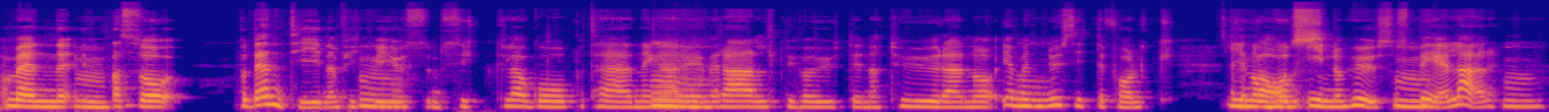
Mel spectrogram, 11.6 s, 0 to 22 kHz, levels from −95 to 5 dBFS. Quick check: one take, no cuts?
yes; 0 cuts

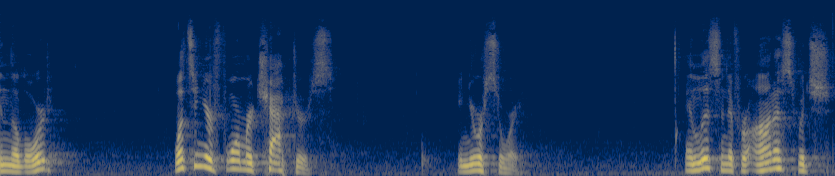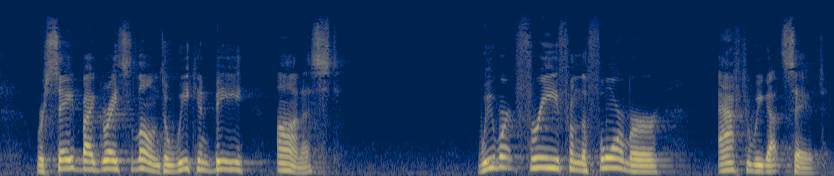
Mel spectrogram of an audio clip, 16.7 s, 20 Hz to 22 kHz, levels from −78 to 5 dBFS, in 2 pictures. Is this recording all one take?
no; 1 cut; at 10.0 s

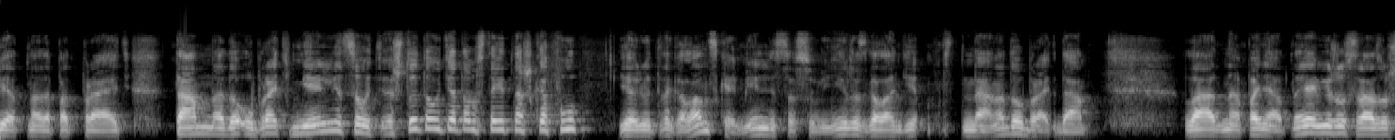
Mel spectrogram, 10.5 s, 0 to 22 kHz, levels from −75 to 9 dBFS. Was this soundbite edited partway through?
yes; 1 cut; at 7.9 s

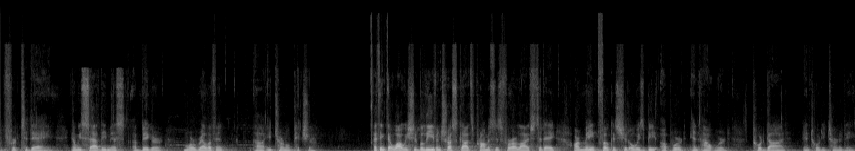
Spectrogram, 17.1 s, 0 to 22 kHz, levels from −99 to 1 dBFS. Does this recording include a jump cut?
no; 0 cuts

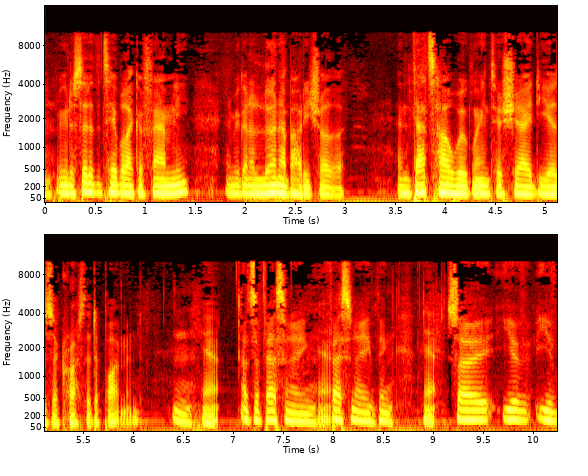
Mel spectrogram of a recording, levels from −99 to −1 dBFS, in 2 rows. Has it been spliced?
yes; 1 cut; at 8.8 s

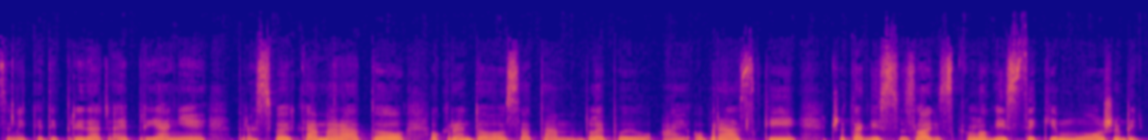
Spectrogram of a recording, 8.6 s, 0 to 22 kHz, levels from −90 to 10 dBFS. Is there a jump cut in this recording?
yes; 1 cut; at 3.2 s

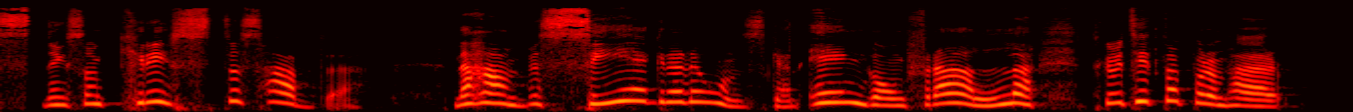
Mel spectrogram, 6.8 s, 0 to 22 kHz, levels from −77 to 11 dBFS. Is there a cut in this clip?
yes; 1 cut; at 5.4 s

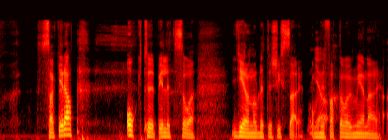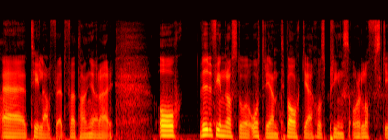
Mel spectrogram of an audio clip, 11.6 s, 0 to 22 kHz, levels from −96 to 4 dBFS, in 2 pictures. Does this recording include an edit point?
yes; 1 cut; at 8.8 s

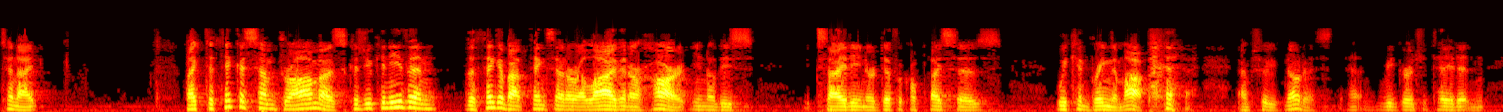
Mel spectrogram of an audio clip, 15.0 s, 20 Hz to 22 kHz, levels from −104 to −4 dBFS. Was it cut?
yes; 1 cut; at 4.6 s

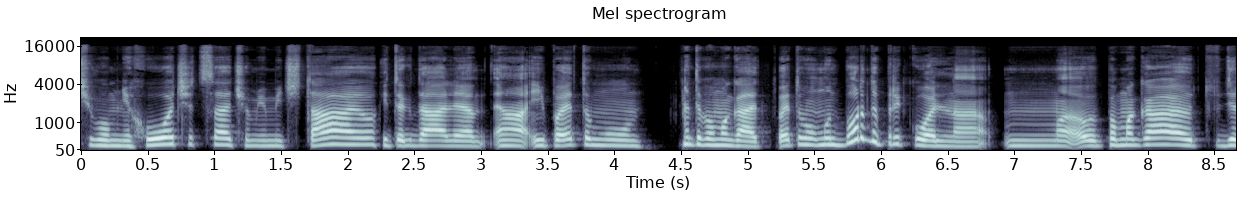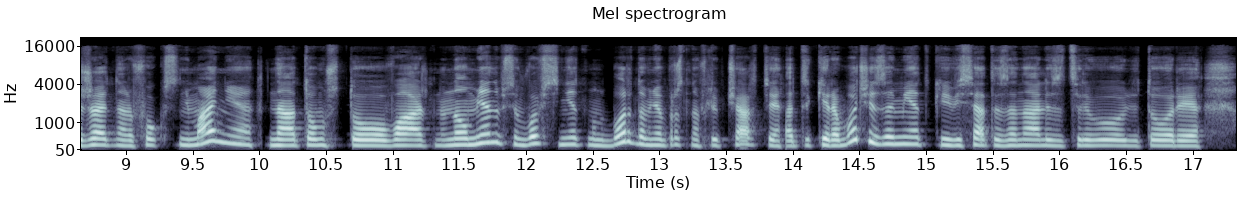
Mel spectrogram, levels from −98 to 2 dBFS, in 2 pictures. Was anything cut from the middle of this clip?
yes; 1 cut; at 5.2 s

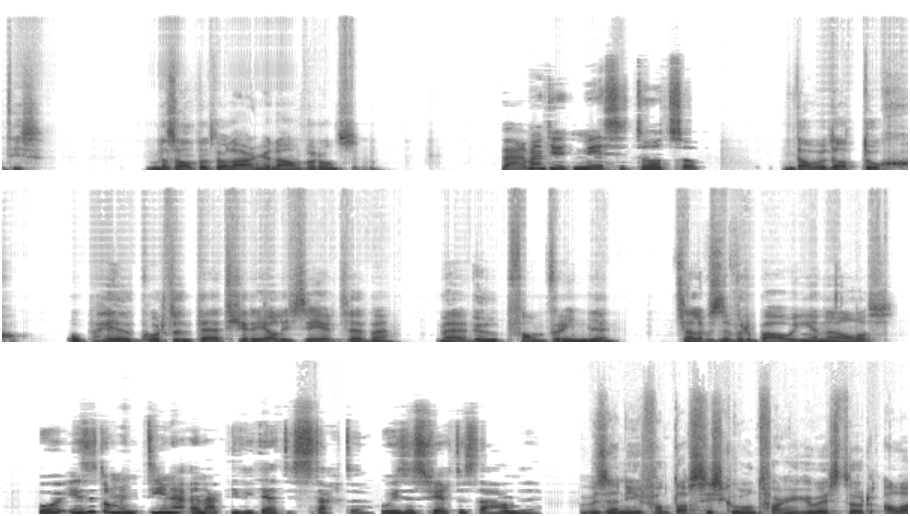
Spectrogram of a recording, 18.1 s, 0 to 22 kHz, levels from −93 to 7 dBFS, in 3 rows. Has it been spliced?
no; 0 cuts

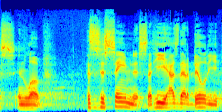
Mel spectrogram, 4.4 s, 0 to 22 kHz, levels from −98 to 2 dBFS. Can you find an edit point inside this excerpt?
yes; 1 cut; at 1.6 s

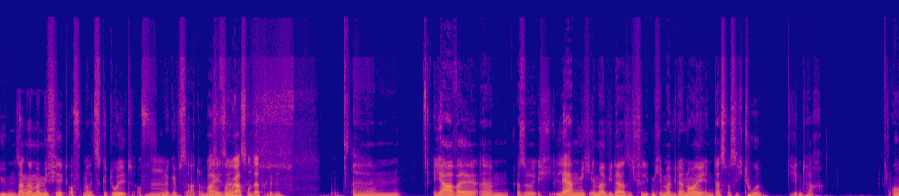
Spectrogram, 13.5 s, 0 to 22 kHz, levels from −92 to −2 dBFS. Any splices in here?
yes; 1 cut; at 10.6 s

